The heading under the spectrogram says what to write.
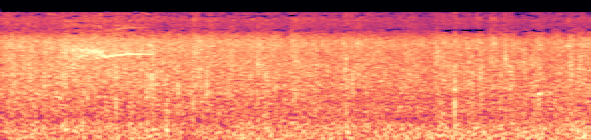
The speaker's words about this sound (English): The rain's getting heavier, can you hear?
